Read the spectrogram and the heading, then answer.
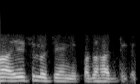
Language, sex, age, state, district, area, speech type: Telugu, male, 18-30, Andhra Pradesh, Palnadu, rural, conversation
